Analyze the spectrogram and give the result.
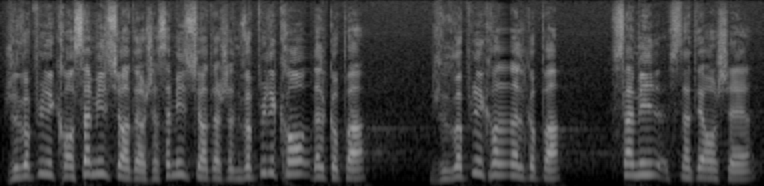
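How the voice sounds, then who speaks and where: A man's voice: sits high, clear, resonant tone. A man working as an auctioneer, calling bids in a rhythmic, urging patter at a live car auction in an auction hall. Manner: rapid rhythmic bid calling, urging bidders. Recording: long hall reverb.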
